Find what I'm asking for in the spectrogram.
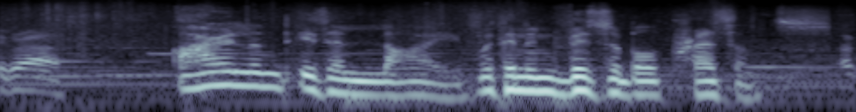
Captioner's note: voice-over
